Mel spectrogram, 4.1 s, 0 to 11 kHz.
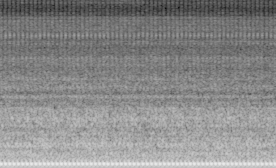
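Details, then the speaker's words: Racing 150 single-cylinder idle after tightening the timing chain tensioner (tightens counterclockwise): the helicopter-like engine noise is gone, steady even pulsing with no top-end rattle, though the tensioner turns on its own and no longer locks. "so Ayun nawala na yung tunog helicopter pero pag masta nating mabuti Naikot siya ng kanya lang hindi na nagla-lock yung tensioner"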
